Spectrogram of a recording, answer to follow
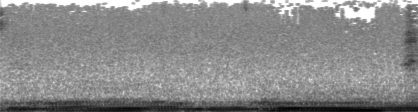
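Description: Background music: a low, steady ambient drone whose bass notes shift twice and swell slightly near the end.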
